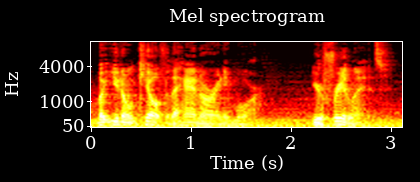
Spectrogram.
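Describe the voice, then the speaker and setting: A principled military commander in a video game. His voice is low and calm, with a direct, questioning manner, over noticeable background ambience. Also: brisk, background noise. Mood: probing. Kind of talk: video game character dialogue.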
